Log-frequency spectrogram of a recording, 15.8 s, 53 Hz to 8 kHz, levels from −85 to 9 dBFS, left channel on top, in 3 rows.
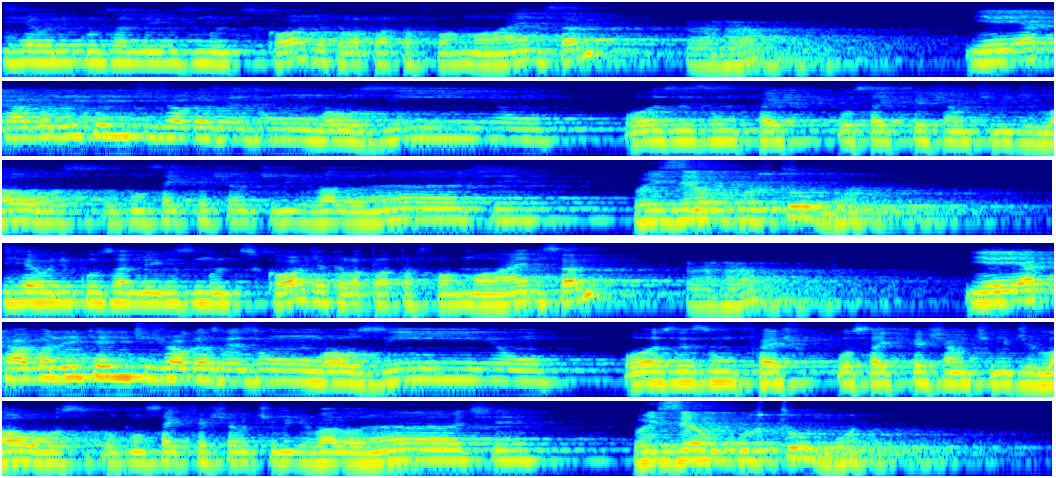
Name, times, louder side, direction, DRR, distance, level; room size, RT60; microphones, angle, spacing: voice 1, 0.0-3.1 4.8-8.1 8.4-13.3, right 4 dB, 40° right, 9 dB, 0.3 m, -29 dB
voice 2, 3.4-3.8 13.7-14.8, right 1 dB, 60° right, 2 dB, 1.4 m, -29 dB
19.0 x 16.5 x 3.0 m, 2.2 s
head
